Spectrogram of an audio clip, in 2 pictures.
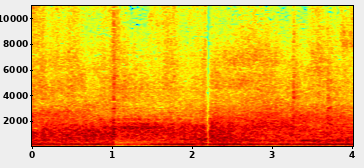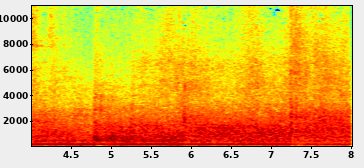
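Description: Ice hockey practice: skates scraping the ice, with sticks and puck clicking now and then, over a steady noise and a constant low hum.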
